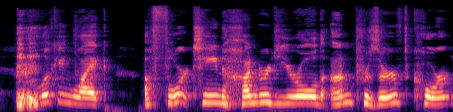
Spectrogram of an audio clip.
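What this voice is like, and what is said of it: Usual voice. Nothing is said of it.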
